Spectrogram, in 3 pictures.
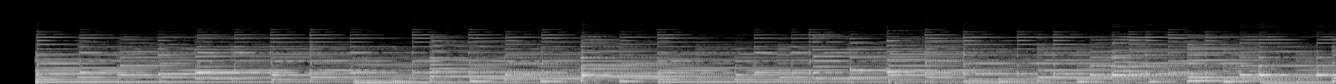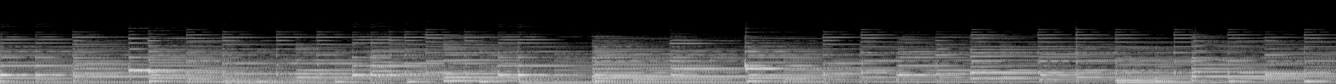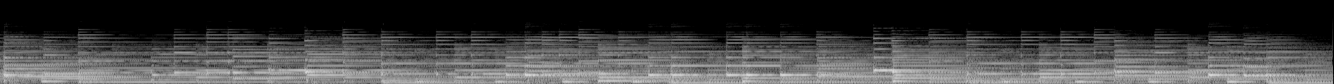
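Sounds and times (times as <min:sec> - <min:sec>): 
piano instrumental love ringtone: 0:00.4 - 0:40.0.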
